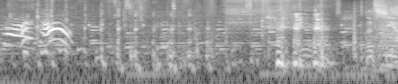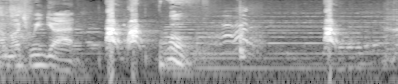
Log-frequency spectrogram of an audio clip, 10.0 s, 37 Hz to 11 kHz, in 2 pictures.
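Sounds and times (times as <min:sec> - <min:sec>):
laughter: 0:00.2 - 0:04.4
speech: 0:04.7 - 0:06.1, 0:07.1 - 0:07.5
chihuahua yipping with a whiny whimpering edge: 0:06.3 - 0:06.9, 0:09.0 - 0:09.3.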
